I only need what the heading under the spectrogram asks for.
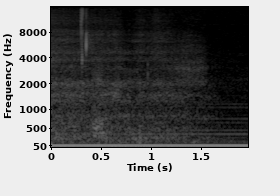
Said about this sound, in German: ich mache das Bier mal auf. Ja, mach das mal auf.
